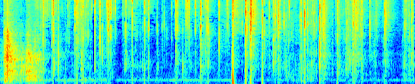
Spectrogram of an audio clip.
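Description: Plastic packaging around a Flip Video power adapter crinkles and crunches in steady handling, with dense irregular rustles and one sharp snap partway through, close and fairly loud.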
